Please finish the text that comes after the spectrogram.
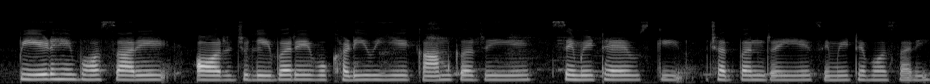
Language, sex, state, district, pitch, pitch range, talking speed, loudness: Hindi, female, Jharkhand, Jamtara, 215 Hz, 210-220 Hz, 160 wpm, -25 LUFS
